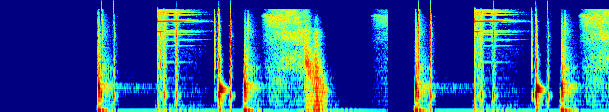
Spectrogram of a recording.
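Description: Sound effects of a YouTube subscribe-button animation: sharp mouse clicks, a bright bell chime, pops and a whoosh. The sequence plays about a second in and repeats about three seconds later.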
